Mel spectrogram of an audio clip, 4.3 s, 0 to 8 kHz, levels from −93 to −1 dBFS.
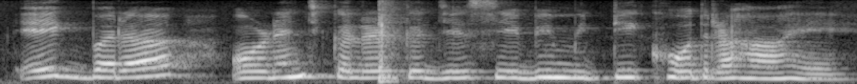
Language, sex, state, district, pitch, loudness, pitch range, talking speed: Hindi, female, Arunachal Pradesh, Lower Dibang Valley, 245 Hz, -18 LUFS, 225-255 Hz, 140 wpm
